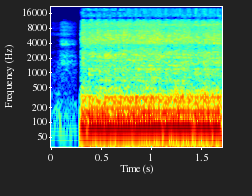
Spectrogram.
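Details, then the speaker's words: Nissan S14 with newly installed RB25DET head, first startup: catches straight away, settles to smooth steady deep idle with no knocking or ticking; smoke from spilled oil burning off manifold and turbo while warming up; healthy. "sounds good got some smoke from some oil that got all over the manifold and the Turbo burning off she's warming up and drinking a little water"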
